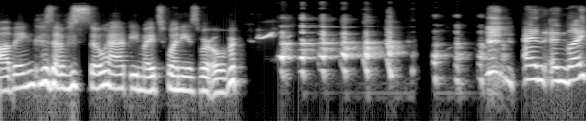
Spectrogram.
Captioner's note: chuckling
